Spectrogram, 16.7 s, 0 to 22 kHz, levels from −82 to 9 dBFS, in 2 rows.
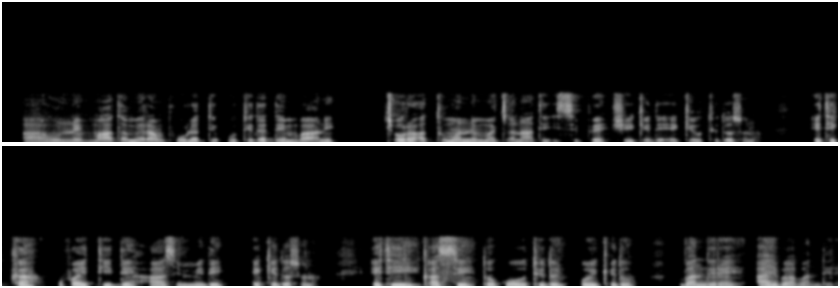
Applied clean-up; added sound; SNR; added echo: none; none; none; none.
